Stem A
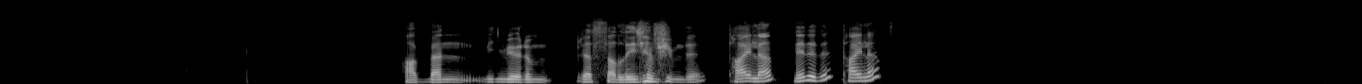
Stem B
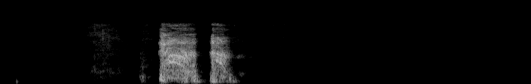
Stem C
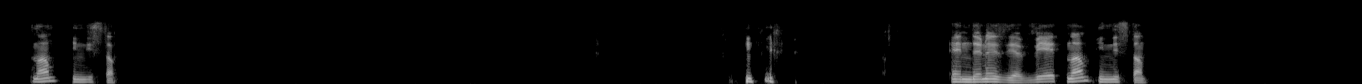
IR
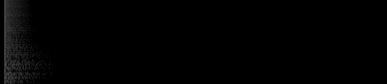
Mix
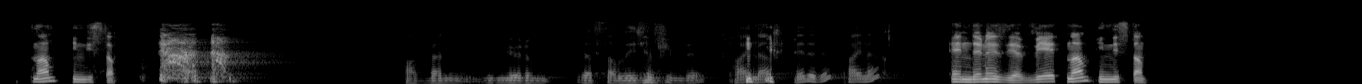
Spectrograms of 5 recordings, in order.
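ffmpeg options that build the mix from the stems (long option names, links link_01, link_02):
-filter_complex "[0:a]equalizer=frequency=125:width_type=o:width=1:gain=-4,equalizer=frequency=1000:width_type=o:width=1:gain=-11,equalizer=frequency=2000:width_type=o:width=1:gain=-12,equalizer=frequency=4000:width_type=o:width=1:gain=-6,aeval=exprs='val(0)*sin(2*PI*49*n/s)':channel_layout=same,volume=-11.5dB,asplit=2[link_01][link_02];[link_02]volume=-19.5dB[link_03];[1:a]flanger=delay=0.3:depth=9.9:regen=-42:speed=0.85:shape=sinusoidal,volume=-4.5dB,asplit=2[link_04][link_05];[link_05]volume=-13dB[link_06];[2:a]highpass=frequency=150:poles=1,volume=-2dB[link_07];[3:a]atrim=start_sample=2205[link_08];[link_03][link_06]amix=inputs=2:normalize=0[link_09];[link_09][link_08]afir=irnorm=-1:irlink=0[link_10];[link_01][link_04][link_07][link_10]amix=inputs=4:normalize=0,aeval=exprs='0.355*(cos(1*acos(clip(val(0)/0.355,-1,1)))-cos(1*PI/2))+0.00251*(cos(5*acos(clip(val(0)/0.355,-1,1)))-cos(5*PI/2))':channel_layout=same"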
